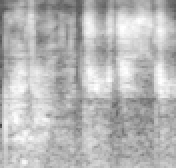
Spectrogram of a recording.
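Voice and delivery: hushed whisper close to the ear. Retelling how a mother prompts her small child in church, imitating a whisper. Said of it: "Jeff Dunham puppet".

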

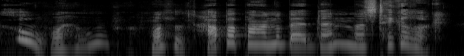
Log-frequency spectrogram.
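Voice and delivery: very high, kindly, gentle bedside-manner voice. Voicing a hobgoblin nurse greeting a patient: gentle hobgoblin nurse voice. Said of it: "that's just the most gentlest voice I've ever heard".

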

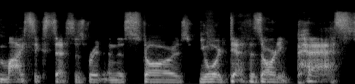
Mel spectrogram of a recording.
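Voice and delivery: furious, raging, very angry delivery. In character, speaking to the creature being wrestled down, very angrily. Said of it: "very angrily says".

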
